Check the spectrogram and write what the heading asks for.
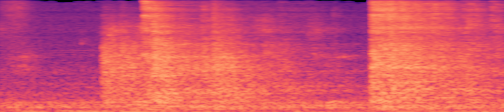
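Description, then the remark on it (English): An oven door opens with a broad scraping, rushing swoosh as rolls are placed into the oven, followed by a second louder sliding surge; no one speaks. “So I'm now going to place said rolls into the oven.”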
